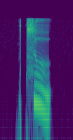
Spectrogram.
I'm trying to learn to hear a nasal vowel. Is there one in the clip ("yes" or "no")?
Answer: no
